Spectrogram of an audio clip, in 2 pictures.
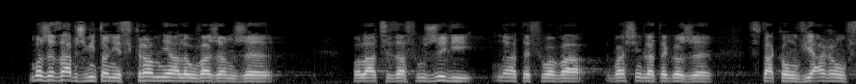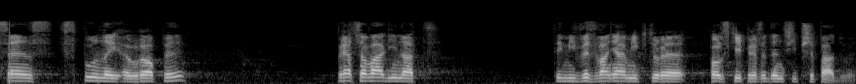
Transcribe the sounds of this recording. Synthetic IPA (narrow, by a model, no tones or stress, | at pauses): mɔʐɛzabʐmʲit̪ɔɲɛskɾɔmɲɛalɛuvaʐamʐɛ | pɔlat̪sɘzaswuʐɘlʲi | nat̪ɛswɔva | vwaɕɲɛd̪lat̪ɛɡɔʐɛ | st̪akɔ̃w̃vʲjaɾɔ̃w̃fsɛ̃ñsfspulnɛjɛwɾɔpɘ | pɾat̪sɔvalʲinat̪ | ɘmʲivɘzvaɲamʲikt̪uɾɛ | pɔlskʲejpɾɛzɘd̪ɛnt̪sʲjipʂɘpa̰d̪wɘ̰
